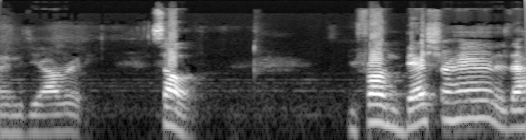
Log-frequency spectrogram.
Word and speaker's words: Destrehan: Yeah, Destrehan.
